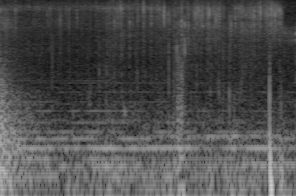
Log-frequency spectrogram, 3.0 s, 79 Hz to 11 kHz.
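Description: Food cooking over a campfire in the survival video game 99 Nights in the Forest gives a steady, soft sizzle that runs throughout, with a faint thump near the end.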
